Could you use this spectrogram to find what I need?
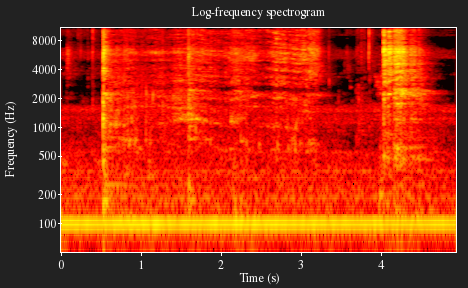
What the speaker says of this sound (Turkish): Bu kaşıkla, bu kaşıkla arkadaşlar 6 kaşık şeker koyuyorum.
